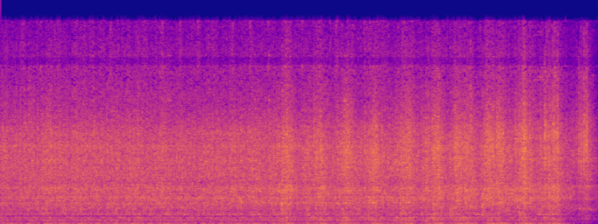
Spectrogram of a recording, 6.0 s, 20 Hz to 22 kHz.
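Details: 6.6L Duramax diesel swapped into a Jeep Wrangler, first start after the swap, still no oil pressure reading: diesel settles into a steady, even clatter at idle with no irregular knock, then shuts off cleanly; healthy.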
